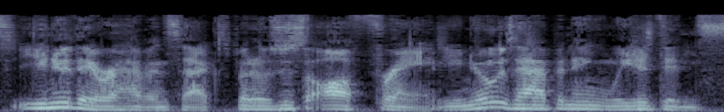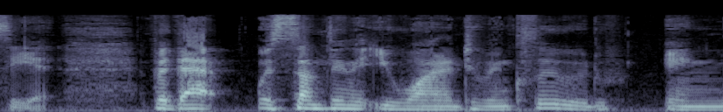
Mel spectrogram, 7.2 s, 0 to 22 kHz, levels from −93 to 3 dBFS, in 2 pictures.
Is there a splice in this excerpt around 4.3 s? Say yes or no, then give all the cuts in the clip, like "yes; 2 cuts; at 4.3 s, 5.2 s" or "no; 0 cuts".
no; 1 cut; at 2.2 s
